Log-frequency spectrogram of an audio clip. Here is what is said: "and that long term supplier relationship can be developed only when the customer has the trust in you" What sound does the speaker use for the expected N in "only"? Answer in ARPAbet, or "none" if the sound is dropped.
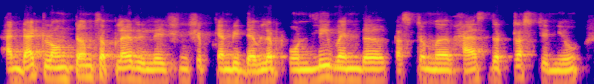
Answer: N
